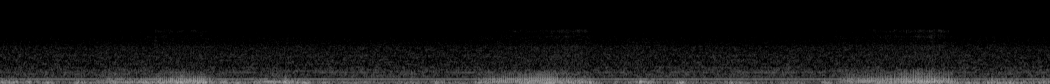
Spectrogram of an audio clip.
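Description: Rough, low snores about every four seconds, roughly 16 breaths a minute, over a steady fan hum; snoring.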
